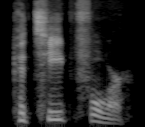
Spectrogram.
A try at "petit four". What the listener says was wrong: Petit four. Not the second T, but petit four.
